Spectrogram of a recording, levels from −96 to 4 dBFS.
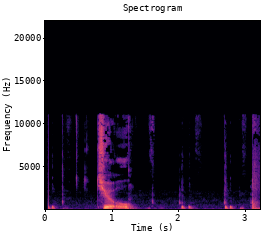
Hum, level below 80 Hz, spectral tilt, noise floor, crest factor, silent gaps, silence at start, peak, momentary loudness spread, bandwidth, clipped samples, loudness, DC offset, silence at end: none; -58 dBFS; -4.5 dB/octave; -64 dBFS; 20 dB; none; 0.05 s; -12 dBFS; 22 LU; 11.5 kHz; under 0.1%; -30 LUFS; under 0.1%; 0 s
